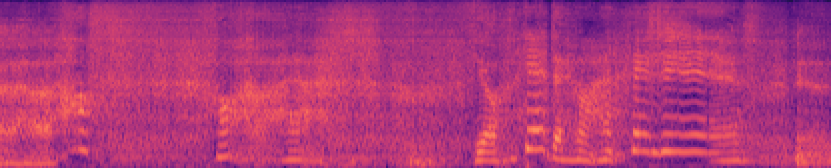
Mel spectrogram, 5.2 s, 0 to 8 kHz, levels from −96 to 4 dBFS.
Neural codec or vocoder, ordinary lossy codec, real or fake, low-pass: codec, 16 kHz, 0.5 kbps, X-Codec, WavLM features, trained on Multilingual LibriSpeech; none; fake; none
